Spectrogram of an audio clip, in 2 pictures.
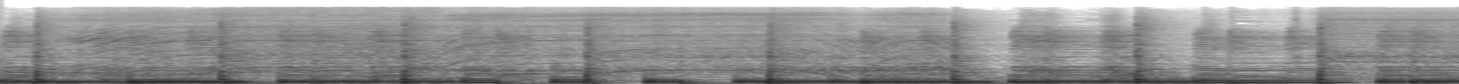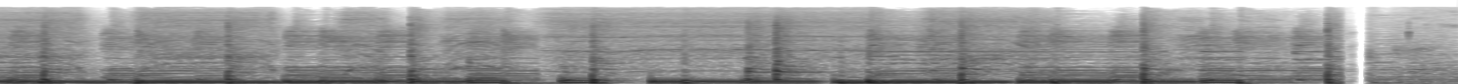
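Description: Cordless drill/driver driving screws into pine pallet boards, its motor spinning up several times, under background music with a steady stepping bass line.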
